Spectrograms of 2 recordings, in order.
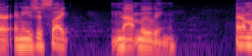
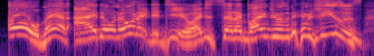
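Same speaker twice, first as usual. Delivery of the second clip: flustered alarm; 9 semitones higher than usual. Retold or imitated. Flustered reply to panicking man.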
